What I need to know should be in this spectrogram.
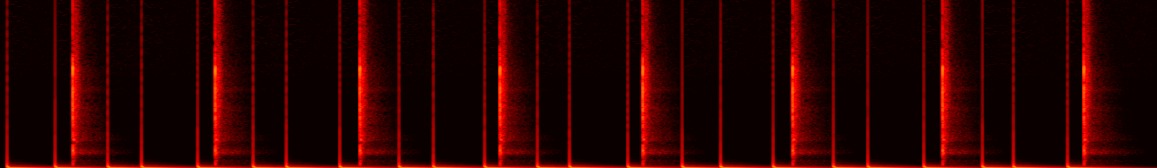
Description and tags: music game, bgm
Music created in Garage Band for games. This is a drum beat that plays when you select game mode, etc.
beat, bgm, drum, game, game-music, music, music-game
